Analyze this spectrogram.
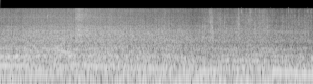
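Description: A turbocharged four-cylinder petrol car engine pulls hard under acceleration, heard from inside the car.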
